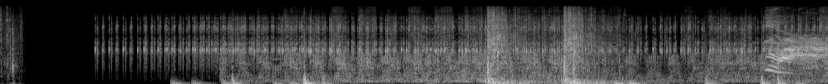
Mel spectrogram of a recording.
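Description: Skulls clatter and thud against a doll.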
